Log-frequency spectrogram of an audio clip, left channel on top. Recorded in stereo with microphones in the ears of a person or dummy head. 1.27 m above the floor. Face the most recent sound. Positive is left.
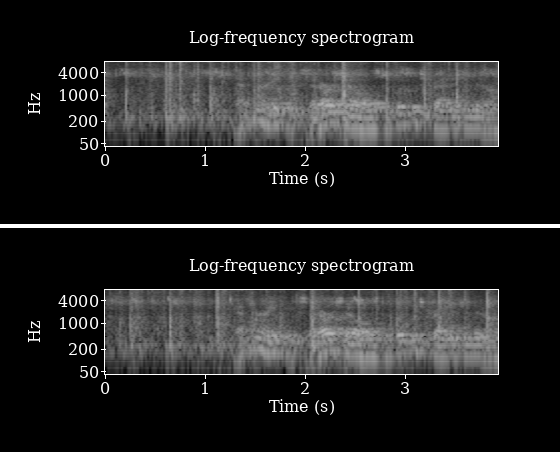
turn(degrees=-15)  # may be behind; listen again after turning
